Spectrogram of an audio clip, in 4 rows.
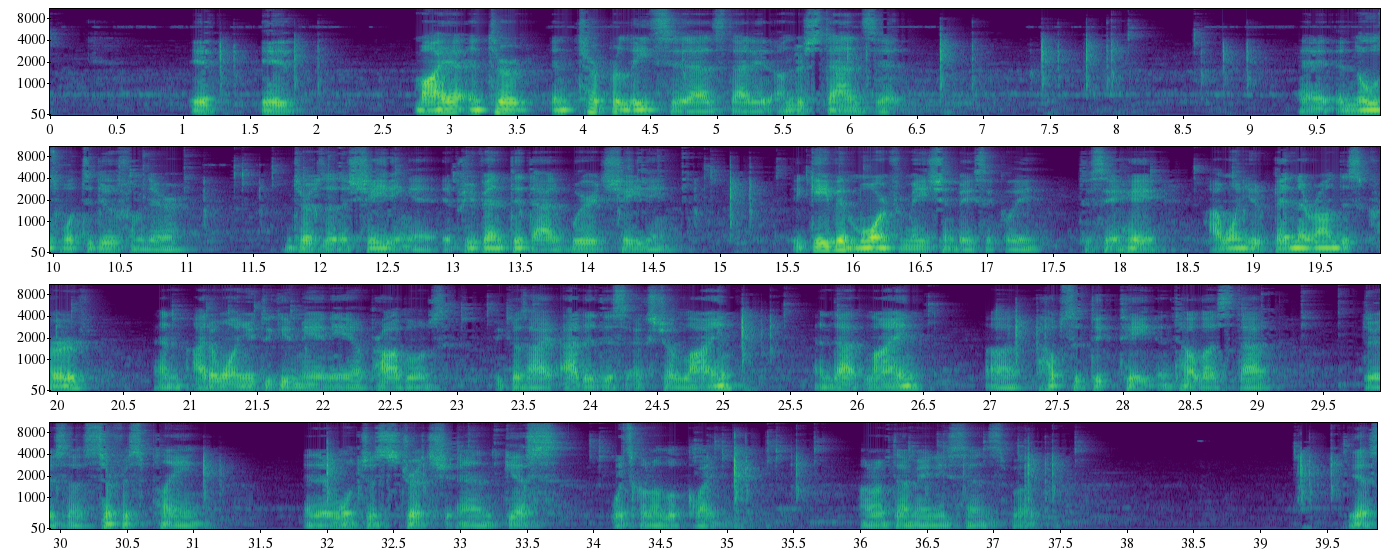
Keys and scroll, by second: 1.1 3, 1.7 1, 5.8 3, 8.6 3, 14.9 1, 25.0 3, 27.0 1, 30.9 3, 34.9 3, 37.1 1, 39.1 3.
